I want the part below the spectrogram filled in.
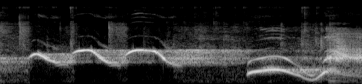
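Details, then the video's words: Common hill myna in full voice: three looping whistles in quick succession, rising and falling, then a lower double-toned note that swoops sharply down and back up, ending in a brief noisy burst. "BEO GACOR BAGUS SUARA ASLI"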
